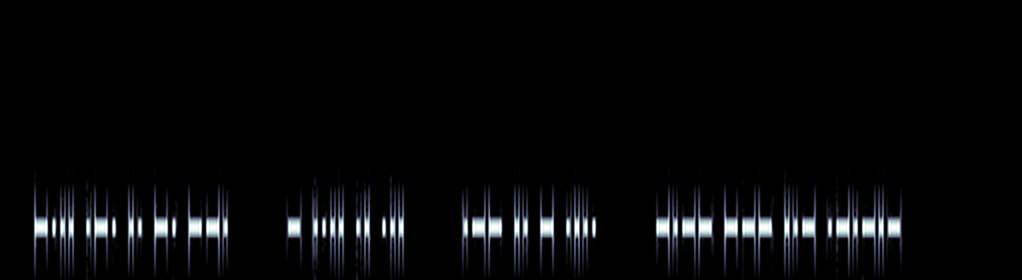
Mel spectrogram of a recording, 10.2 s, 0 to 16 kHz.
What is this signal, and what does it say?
Morse code, heard as a keyed tone, about 28 wpm, 700 Hz. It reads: BRING THIS WITH YOU.
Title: 2x Word-Spacing - Sentences from Top 500 Words - 28wpm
